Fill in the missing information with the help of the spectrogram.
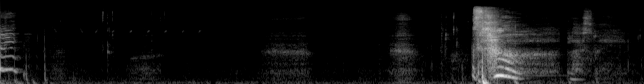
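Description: One loud, sharp sneeze breaks a quiet room, with a brief soft breath or voice sound just after.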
